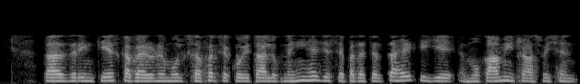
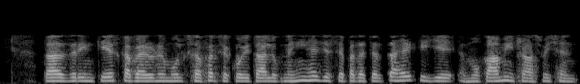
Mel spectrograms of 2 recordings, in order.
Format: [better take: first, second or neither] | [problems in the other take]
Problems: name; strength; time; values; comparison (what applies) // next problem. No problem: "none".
neither | garbled, watery; badly; nothing above 4 kHz; the same in both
